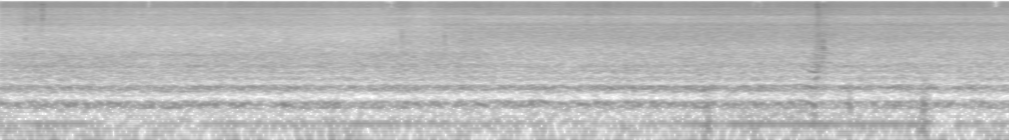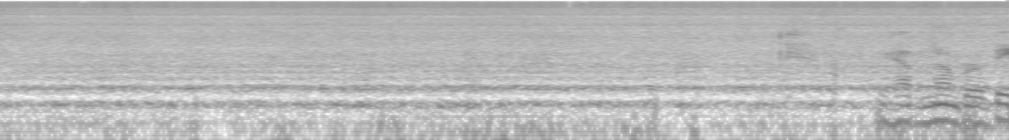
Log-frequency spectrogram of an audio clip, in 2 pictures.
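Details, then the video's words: Honey bees swarming beside a garden hive, beginning to fan and spread homing pheromone: thick, constant droning buzz with a deep low layer, growing slightly louder and busier near the end. "Catching a Swarm in Real Time!"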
